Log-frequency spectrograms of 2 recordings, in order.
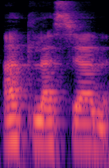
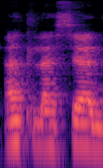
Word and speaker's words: Atlassian: On attaque le top 3 avec l'action Atlassian RG-A. Donc Atlassian, ça s'écrit comme ça se prononce, pardon, A-T-L-A-2-S-I-A-N, plus loin RG-A.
